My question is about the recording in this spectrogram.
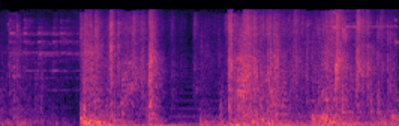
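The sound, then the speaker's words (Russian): A jumble of objects tumbles out of a wardrobe all at once (books, a football, crumpled drawings, old notebooks, a badminton racket, a T-shirt and a shovel): a sudden loud crash at the start, then a clatter of thuds, knocks and rattling that continues in bursts and fades only slightly by the end. “Из шкафа выпали книги, футбольный мяч, смятые листы с рисунками, старые тетрадки, бадминтонная ракетка, скомканная футболка и даже лопата.”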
